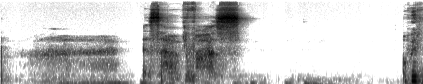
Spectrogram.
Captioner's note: whispers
